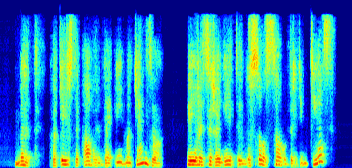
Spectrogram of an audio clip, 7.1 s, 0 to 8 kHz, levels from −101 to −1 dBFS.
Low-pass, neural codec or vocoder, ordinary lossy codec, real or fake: 7.2 kHz; codec, 16 kHz, 1 kbps, FreqCodec, smaller model; AAC, 32 kbps; fake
